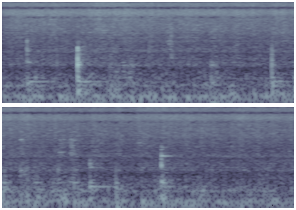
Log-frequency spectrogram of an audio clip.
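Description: Vegetables for chilli chowmein sauté in a hot pan with a continuous soft sizzle and hiss. Sharp spatula clicks and scrapes recur throughout, close and fairly quiet, with no talk.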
